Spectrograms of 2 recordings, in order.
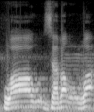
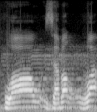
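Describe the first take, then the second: No difference in how they are said.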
